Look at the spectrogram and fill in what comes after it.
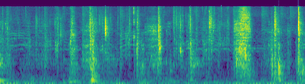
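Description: Crunching and chewing of a crispy-coated fried chicken drumstick in sticky red sauce, with irregular crackling crunches, a few louder ones about two seconds in and near the end.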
